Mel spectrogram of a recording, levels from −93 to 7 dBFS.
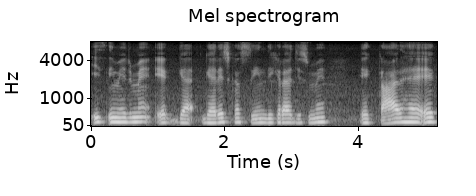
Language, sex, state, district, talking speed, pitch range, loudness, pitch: Hindi, male, Chhattisgarh, Raipur, 185 wpm, 140-160 Hz, -15 LUFS, 150 Hz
